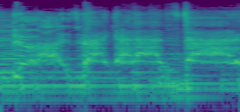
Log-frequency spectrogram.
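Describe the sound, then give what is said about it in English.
A strained, screamed vocal in an acoustic Midwest emo song pushes hard enough to break into harsh, crackling mic-clipping distortion, loud, sustained across a few ragged shouted phrases with a gritty, overdriven edge. “He's clipping the mic so hard. That's not our equipment. That's him.”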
